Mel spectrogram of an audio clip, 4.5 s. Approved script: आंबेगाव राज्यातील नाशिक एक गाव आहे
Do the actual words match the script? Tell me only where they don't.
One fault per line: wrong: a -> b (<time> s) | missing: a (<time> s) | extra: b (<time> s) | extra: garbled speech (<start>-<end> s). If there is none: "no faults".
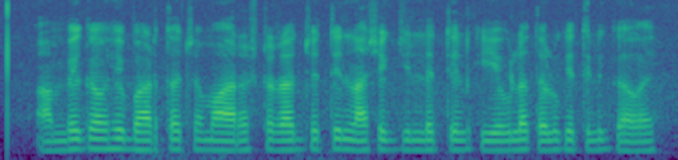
extra: हे भारताच्या महाराष्ट्र (0.7 s)
extra: जिल्ह्यातील येवला तालुक्यातील (2.7 s)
